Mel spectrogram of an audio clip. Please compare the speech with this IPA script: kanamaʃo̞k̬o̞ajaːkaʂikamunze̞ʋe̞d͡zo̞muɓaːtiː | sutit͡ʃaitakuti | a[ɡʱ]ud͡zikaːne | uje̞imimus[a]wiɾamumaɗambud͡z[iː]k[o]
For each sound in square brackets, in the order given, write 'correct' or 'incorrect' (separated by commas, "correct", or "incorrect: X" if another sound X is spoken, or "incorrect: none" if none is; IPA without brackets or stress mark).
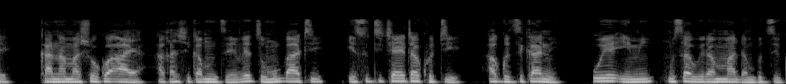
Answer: correct, correct, correct, correct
